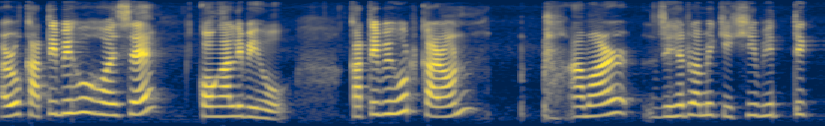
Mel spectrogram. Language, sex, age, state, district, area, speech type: Assamese, female, 30-45, Assam, Lakhimpur, rural, spontaneous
